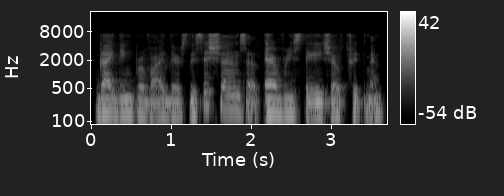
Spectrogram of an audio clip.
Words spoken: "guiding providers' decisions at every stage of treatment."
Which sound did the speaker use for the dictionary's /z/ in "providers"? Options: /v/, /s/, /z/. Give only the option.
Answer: /s/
